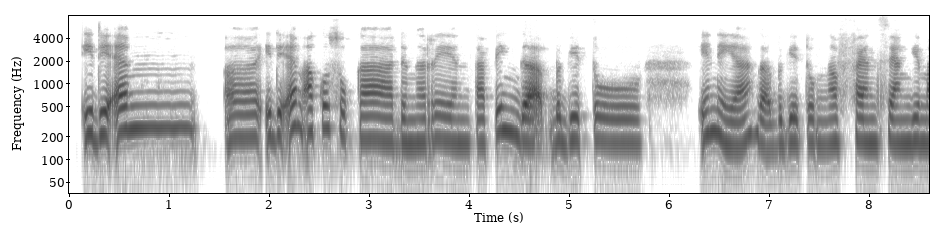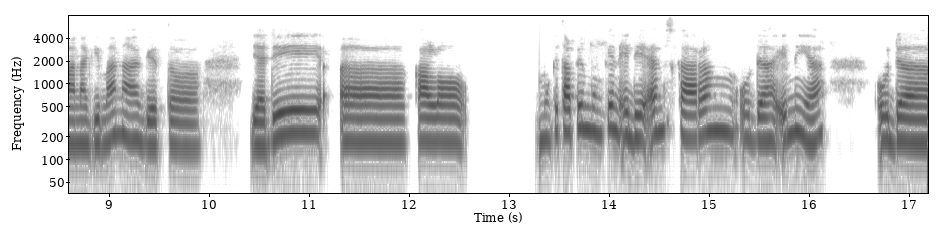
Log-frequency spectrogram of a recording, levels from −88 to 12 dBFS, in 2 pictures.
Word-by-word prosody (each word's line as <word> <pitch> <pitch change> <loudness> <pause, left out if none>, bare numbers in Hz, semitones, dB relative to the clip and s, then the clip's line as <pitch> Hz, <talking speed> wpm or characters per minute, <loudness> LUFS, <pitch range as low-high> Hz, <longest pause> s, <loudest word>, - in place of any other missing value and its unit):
EDM, 225 +4 +5 0.9
eee, 195 +1 0
EDM, 220 +6 +3
aku 255 +3 +2
suka 185 -4 +1
dengerin, 175 0 -3
tapi 170 +5 -1 0.2
nggak 180 -5 +5
begitu 175 -1 -1 0.6
ini 205 -6 +1
ya 165 +7 0
nggak 155 -4 +1
begitu 170 +1 -1
nge-fans 170 0 -1
yang 170 -1 +1
gimana-gimana 170 +3 -2
gitu. 160 -2 -3 0.6
Jadi, 220 +8 +3
eee, 175 -1 0
kalau, 175 -1 +1 0.7
mungkin 190 +5 -6
tapi 230 +2 +2
mungkin 240 +1 -1
EDM 210 +3 0
sekarang 225 +3 0
udah 185 -2 -1
ini 200 -3 -1
ya, 185 - -1 0.6
udah 180 -1 +2
180 Hz, 100 wpm, -25 LUFS, 170-210 Hz, 0.9 s, EDM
